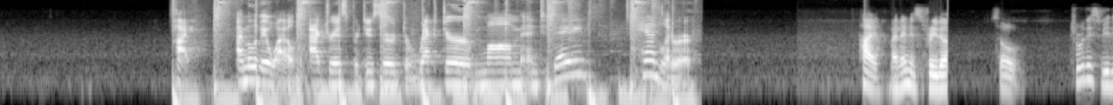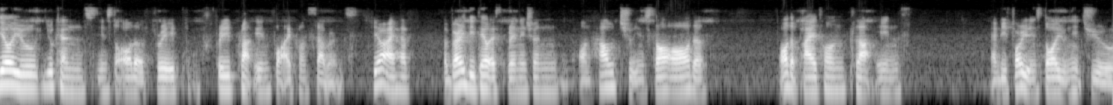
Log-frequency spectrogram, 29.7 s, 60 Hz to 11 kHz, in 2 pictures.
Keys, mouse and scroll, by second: 0.6 click, 2.7 scroll down 1, 4.5 scroll down 1, 5.6 scroll up 1, 8.6 click, 9.7-10.0 scroll down 1, 10.5-10.9 scroll up 2, 11.8 click, 13.0 scroll down 1, 13.6 scroll down 1, 19.7 scroll up 1.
